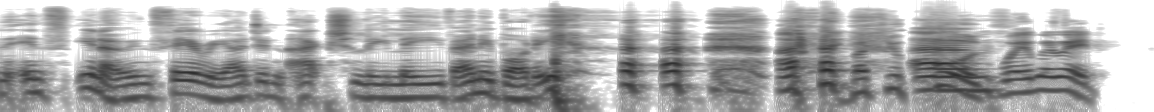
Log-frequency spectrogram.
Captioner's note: laughs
